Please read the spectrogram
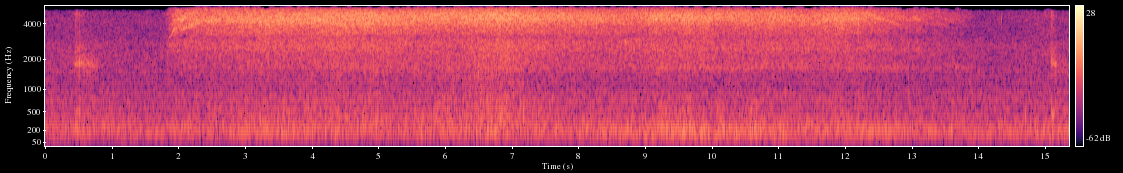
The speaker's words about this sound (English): Now, to expedite this, let's try the hiss. Hiss.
